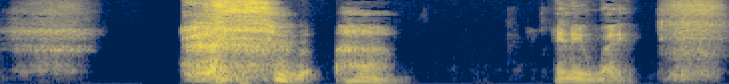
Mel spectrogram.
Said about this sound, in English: little sniffles.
